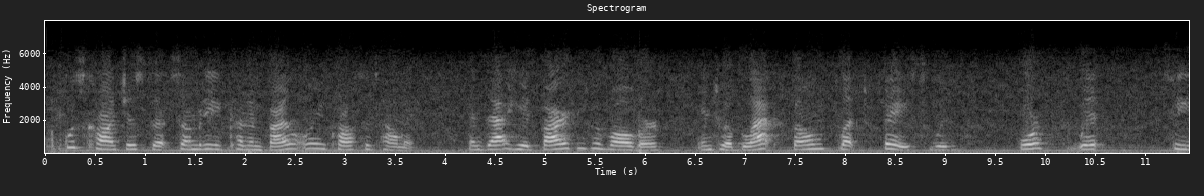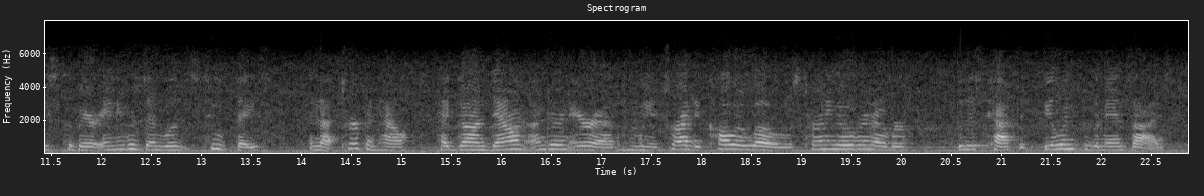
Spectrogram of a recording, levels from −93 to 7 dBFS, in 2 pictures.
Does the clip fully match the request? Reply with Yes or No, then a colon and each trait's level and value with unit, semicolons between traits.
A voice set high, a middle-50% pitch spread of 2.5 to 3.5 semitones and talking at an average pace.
Yes: high, 240 Hz; average, 3.2 semitones; average, 170 wpm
